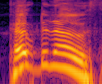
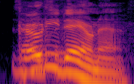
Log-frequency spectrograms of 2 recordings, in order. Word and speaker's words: Cote Deonath: Coat Denath.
